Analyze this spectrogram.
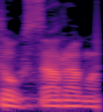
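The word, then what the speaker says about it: δόξα: 발음이 독사라고 하는데, 이제 이 의미는 생각하다, 믿다 라는 동사 도케오라는 에서 유래한 단어입니다.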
